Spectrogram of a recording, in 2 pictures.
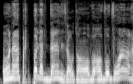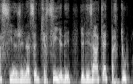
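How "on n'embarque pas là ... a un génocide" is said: mock Liberal cabinet. Host mocks Liberal cabinet dodging genocide question, high sneering whine. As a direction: pretend to stall, sneering. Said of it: "le cabinet du Parti libéral a dit".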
